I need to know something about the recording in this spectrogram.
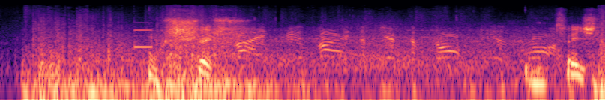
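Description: A distant explosion booms.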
